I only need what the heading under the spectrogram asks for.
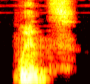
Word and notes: whence: Australian English

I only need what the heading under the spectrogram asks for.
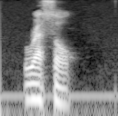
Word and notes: wrestle: American English

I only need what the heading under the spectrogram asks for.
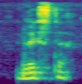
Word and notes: leister: British English

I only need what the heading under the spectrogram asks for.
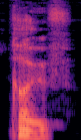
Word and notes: cove: Australian English

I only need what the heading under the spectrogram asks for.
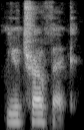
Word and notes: eutrophic: American English

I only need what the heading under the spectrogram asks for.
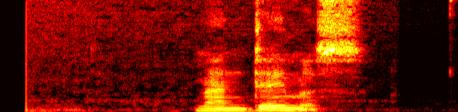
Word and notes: mandamus: British English

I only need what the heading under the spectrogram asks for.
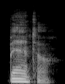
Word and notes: banter: Australian English

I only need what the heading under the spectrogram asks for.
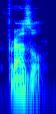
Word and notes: frazzle: American English

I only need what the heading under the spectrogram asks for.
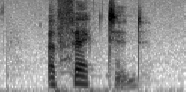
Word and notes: affected: American English

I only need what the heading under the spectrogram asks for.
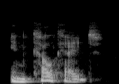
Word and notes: inculcate: British English

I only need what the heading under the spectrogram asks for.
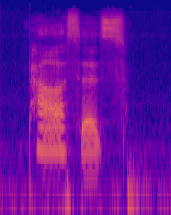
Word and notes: palaces: American English

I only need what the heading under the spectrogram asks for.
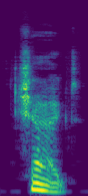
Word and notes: shagged: Australian English

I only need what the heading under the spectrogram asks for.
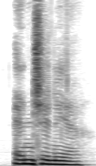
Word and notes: engineer: British English

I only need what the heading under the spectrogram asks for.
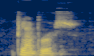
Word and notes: glabrous: British English

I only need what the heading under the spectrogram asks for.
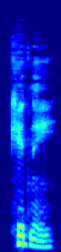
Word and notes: kidney: Australian English

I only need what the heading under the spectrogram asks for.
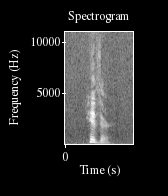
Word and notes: hither: American English

